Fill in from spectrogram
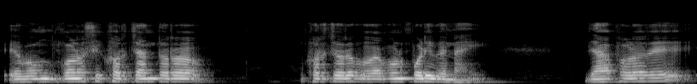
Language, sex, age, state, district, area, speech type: Odia, male, 60+, Odisha, Mayurbhanj, rural, spontaneous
